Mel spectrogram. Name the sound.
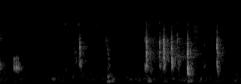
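typing on a computer keyboard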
